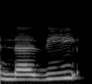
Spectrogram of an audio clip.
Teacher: I'm also doing idgham, which is like assimilating the sound of the tanween into the next letter of meme, rum. But I'm also staying here on meme and making a nasal sound.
